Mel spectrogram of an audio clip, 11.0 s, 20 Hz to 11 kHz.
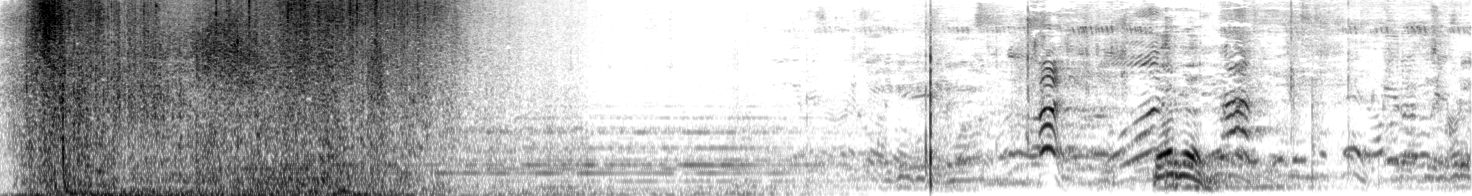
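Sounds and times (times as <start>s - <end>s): loud explosion boom: 0.0s - 6.0s.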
